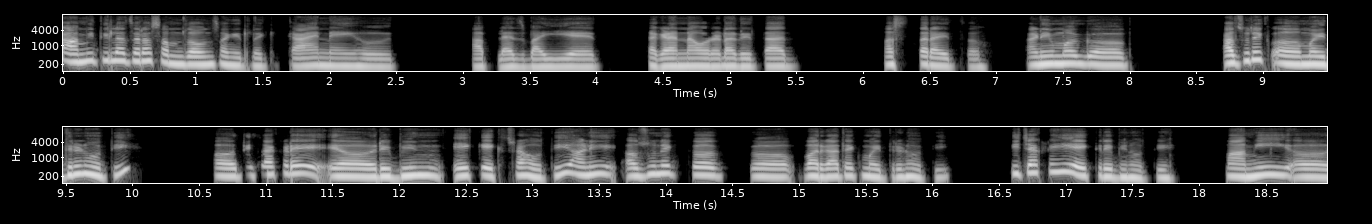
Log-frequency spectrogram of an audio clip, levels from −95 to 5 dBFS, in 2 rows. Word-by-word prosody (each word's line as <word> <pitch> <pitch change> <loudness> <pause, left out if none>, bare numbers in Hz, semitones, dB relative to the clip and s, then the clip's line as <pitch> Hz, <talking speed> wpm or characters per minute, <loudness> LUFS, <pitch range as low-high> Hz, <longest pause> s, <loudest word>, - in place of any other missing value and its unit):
आम्ही 250 +1 +4
तिला 275 -1 +2
जरा 260 +1 +3
समजावून 200 -5 +1
सांगितलं 180 -4 -3
की - - -34
"काय 170 +1 -1
नाही 170 -1 -1
होत, 160 -1 -4 0.6
आपल्याच 160 -1 -4
बाई 155 0 -2
आहेत, 155 -1 -1 0.4
सगळ्यांना 170 0 +2
ओरडा 170 0 +1
देतात, 165 0 -2 0.8
मस्त 195 +2 -5
राहायचं." 165 -4 -3 0.3
आणि 195 +2 +3
मग 210 -1 +3
अ, 185 -1 +2 0.8
अजून 220 +6 +3
1 295 -2 +1
अ, 205 -2 +4
मैत्रीण 200 +4 +4
होती. 230 - +1 0.9
तिच्याकडे 230 +4 0 0.3
अ, 200 - +6 0.2
रिबिन 205 +3 +3
1 205 +2 0
एक्स्ट्रा 210 +2 0
होती 210 +5 0
आणि 235 -1 +1 0.2
अजून 240 +5 +1
एक 255 - 0 0.2
अ, 220 -1 +3 0.3
अ, 190 -1 +1
वर्गात 195 0 +2
1 205 0 -3
मैत्रीण 185 -1 -1
होती. 175 -2 -3 0.5
तिच्याकडेही 275 +4 0
1 200 0 -3
रिबीन 180 -1 +1
होती. 170 0 -3 0.4
मग 200 - 0
आम्ही 215 +3 +3
अ, 185 -1 +1
195 Hz, 150 wpm, -21 LUFS, 170-220 Hz, 0.9 s, अ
